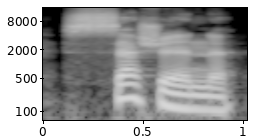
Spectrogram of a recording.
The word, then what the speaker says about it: cession: It is spelled like the word session with an S, but the first letter is a C because clearly we are in the C's in this dictionary, not in the S's.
